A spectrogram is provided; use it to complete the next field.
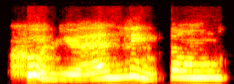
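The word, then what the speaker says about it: Hunyuan Lingtong: It sounds more beautiful. It's like this. It's like a way, right? HunYuanLingTong. I'm overreacting, just that you can hear, but I will pronounce it again, and then we do another circle, okay?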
